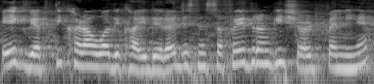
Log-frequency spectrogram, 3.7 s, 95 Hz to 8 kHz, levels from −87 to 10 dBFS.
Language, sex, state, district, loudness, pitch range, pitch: Hindi, female, Uttar Pradesh, Varanasi, -15 LUFS, 220-270 Hz, 240 Hz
